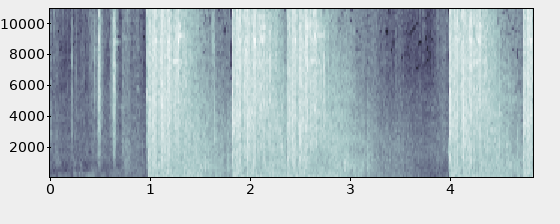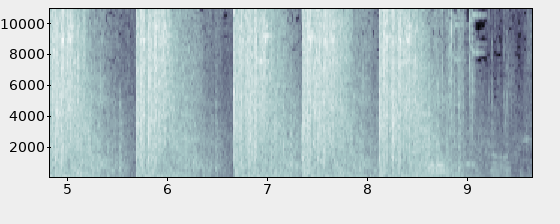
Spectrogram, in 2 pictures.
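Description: A shotgun fires loud blasts in slow succession.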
